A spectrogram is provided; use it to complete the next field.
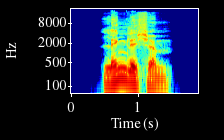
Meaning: strong dative masculine/neuter singular of länglich
- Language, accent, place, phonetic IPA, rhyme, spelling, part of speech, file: German, Germany, Berlin, [ˈlɛŋlɪçm̩], -ɛŋlɪçm̩, länglichem, adjective, De-länglichem.ogg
